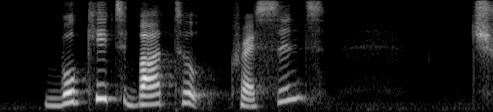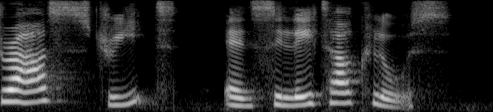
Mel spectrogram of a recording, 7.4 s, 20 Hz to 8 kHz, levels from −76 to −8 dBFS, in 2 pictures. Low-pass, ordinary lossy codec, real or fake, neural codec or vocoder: none; none; fake; codec, 16 kHz, 0.8 kbps, ZipCodec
